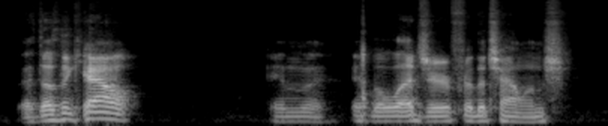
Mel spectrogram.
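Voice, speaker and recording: The recording is very clean, with nothing audible behind it. A man speaks with a bright, sharp tone. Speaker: college basketball podcast host. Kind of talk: casual sports chat.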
